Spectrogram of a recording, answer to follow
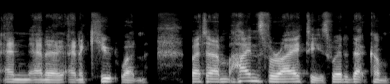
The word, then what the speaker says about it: Hine: And with my name being Hine, the word for the company Heinz, Heinz, sounding phonetically similar, when I was at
